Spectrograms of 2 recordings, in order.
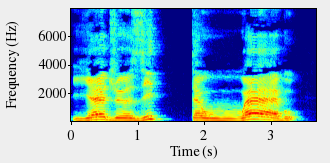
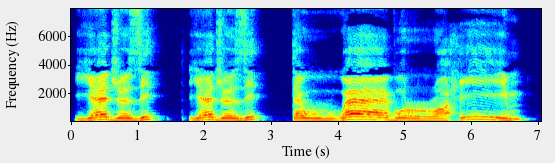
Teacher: Pas de prolongation avant hamzatul wasl. Donc, vous allez rester avec le zay kasra un temps. Et vous allez passer directement sur le ta avec shidda, bien sûr.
